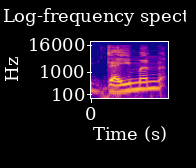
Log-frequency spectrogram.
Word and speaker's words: Damon: Every time I pronounce this name, by the way, Damon, I feel like I'm saying demon with a southern accent from America, like somewhere in Alabama or Tennessee.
